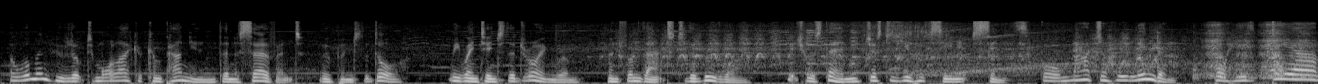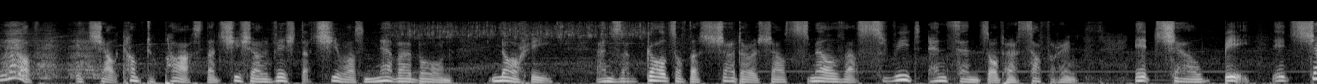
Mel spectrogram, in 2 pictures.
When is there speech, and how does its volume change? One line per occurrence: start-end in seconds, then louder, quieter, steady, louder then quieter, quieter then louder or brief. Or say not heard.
0.0-26.3 steady.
